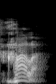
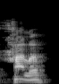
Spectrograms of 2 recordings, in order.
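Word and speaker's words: challah: but mrs lebowitz says no it's khala and teaches us how to say it she shakes her head are you irish you'll live forever but you'll never say hala like a chew mini macadore brings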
